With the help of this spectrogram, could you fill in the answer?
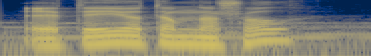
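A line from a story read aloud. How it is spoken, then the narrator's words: Plain. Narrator (Russian): спросил Руслан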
